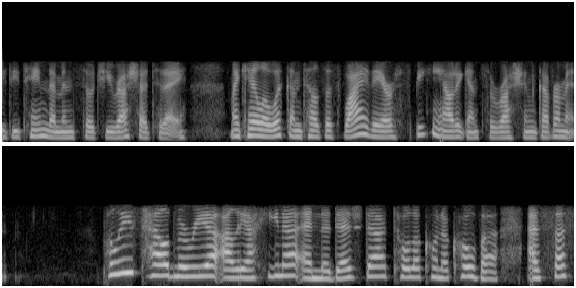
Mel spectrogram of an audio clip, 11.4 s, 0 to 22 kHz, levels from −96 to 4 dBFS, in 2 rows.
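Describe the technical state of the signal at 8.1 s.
At 8.08 to 8.10 s there is a packet loss with pitch repetition. About 20 ms of audio never arrived, which fits a single lost packet. The receiver filled the hole by replaying the last pitch period of the speech, looping that one cycle until fresh audio resumed. The gap is this short, so it comes across as a brief, slightly held and buzzy sound rather than a dropout. The narrow telephone band of the G.711 line stays audible through it.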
